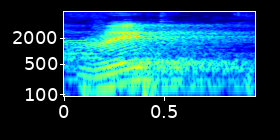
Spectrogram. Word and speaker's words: read: I have रेड the book. देखिए मैंने क्या प्रोनाउंस किया, रेड। लिखा हुआ है READ, रीड।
